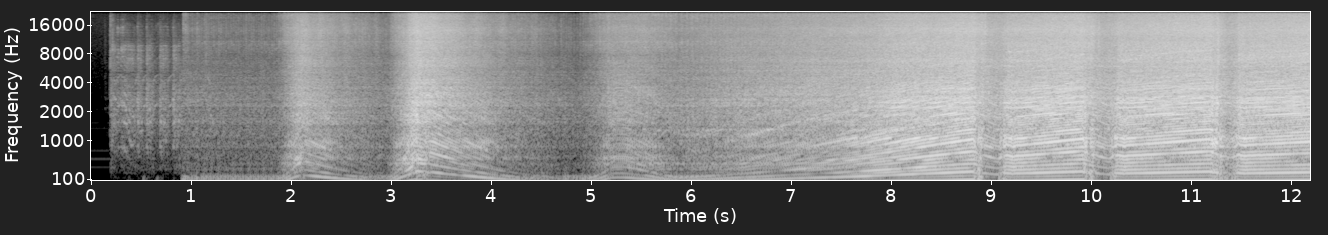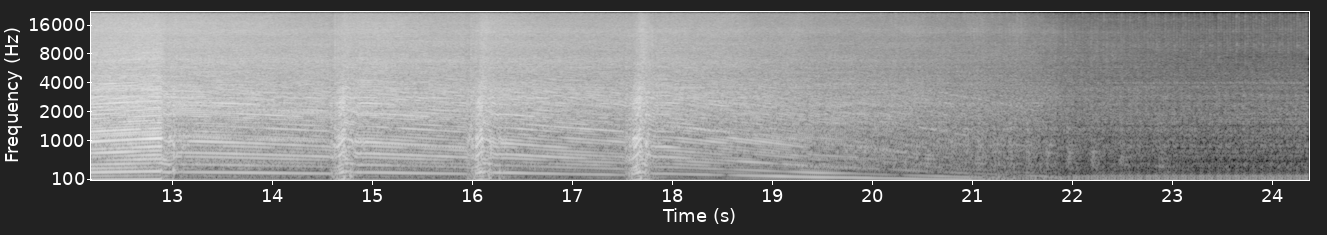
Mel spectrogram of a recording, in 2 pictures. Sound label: slip-on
